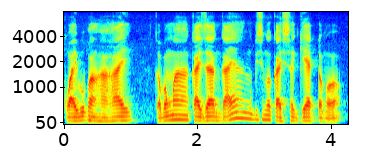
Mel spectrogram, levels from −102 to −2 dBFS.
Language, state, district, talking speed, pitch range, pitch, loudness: Kokborok, Tripura, Dhalai, 140 wpm, 105-125 Hz, 105 Hz, -19 LUFS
